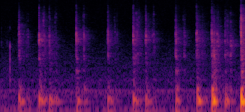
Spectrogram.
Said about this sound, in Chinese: 因为我又在打字，让那个画面出来。等我一下哦。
